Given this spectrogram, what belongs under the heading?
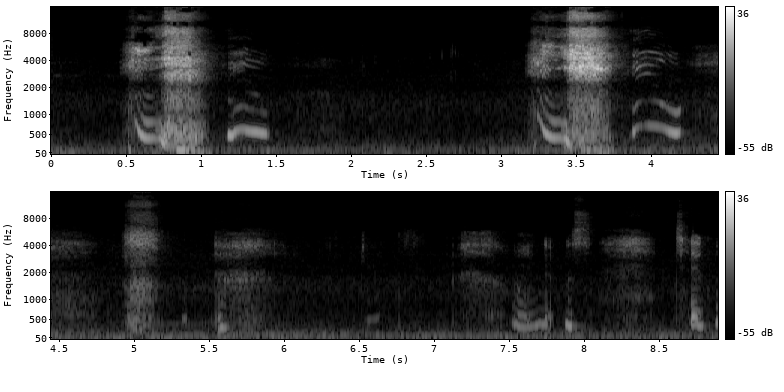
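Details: Two loud sneezes about three seconds apart, each followed by a whimpering moan, then small sniffs and sighs; allergic sneezing from cat exposure, with a sore throat and eyes that can barely open.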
